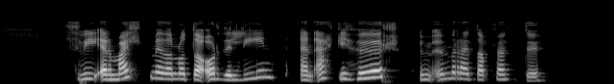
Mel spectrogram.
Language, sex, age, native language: Icelandic, female, 20-29, Icelandic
